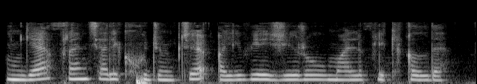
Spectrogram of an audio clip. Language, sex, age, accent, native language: Uzbek, female, 12-17, Namangan, Uzbek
